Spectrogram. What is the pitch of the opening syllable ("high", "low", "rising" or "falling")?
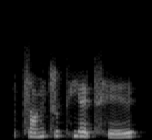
rising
